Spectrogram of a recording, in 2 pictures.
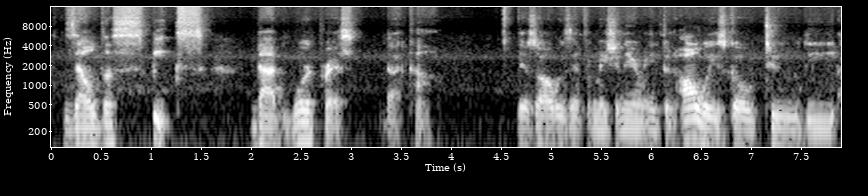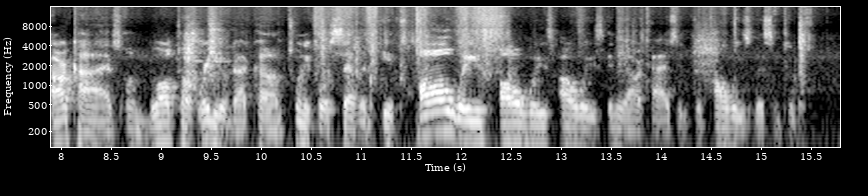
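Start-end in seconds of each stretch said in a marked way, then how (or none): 0.2-3.9 slow, careful, deliberate, words spaced out. Repeating the blog address after saying she talks too fast: slowed down deliberately. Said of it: "slow down, Zelda".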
